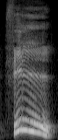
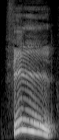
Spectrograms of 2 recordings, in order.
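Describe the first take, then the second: Both takes have the same delivery.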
